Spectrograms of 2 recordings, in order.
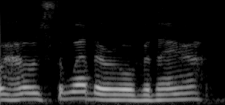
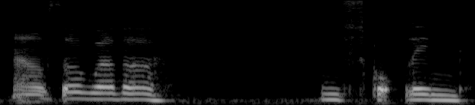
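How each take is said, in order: First: Said in the usual way. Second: Put-on halting, half-successful Scottish accent; tentative stab at a Scottish accent; attempted Scottish accent. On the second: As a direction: try a Scottish accent, dropping the h. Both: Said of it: "do, like, a Scottish accent".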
